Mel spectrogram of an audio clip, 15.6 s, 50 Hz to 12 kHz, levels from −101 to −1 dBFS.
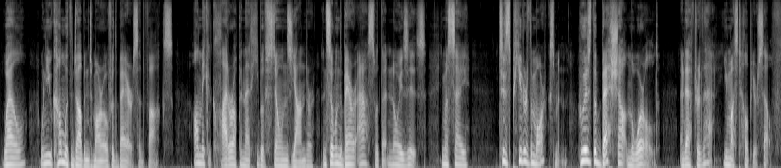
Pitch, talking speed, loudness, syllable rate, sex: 130 Hz, 220 wpm, -22 LUFS, 5.1 syllables/s, male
